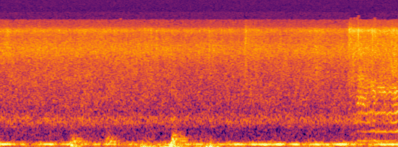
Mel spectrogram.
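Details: Honey bees in a swarm of thousands clumped on a branch: a low, steady droning hum with a faint wavering overtone, swelling briefly in the middle and then settling back to an even buzz.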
